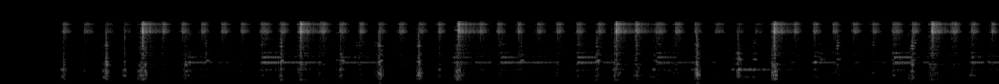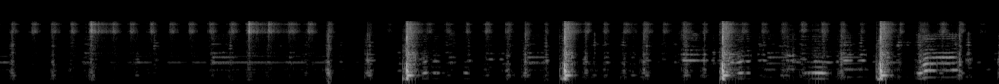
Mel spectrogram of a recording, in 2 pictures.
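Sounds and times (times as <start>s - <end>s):
percussion: 0.6s - 19.9s.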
